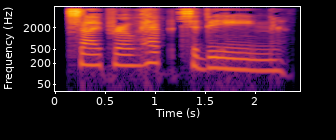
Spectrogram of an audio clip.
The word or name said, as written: cyproheptadine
